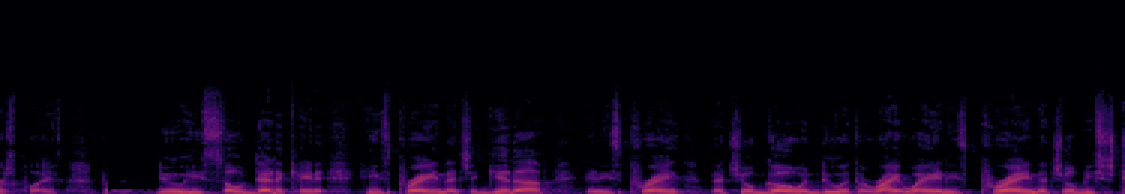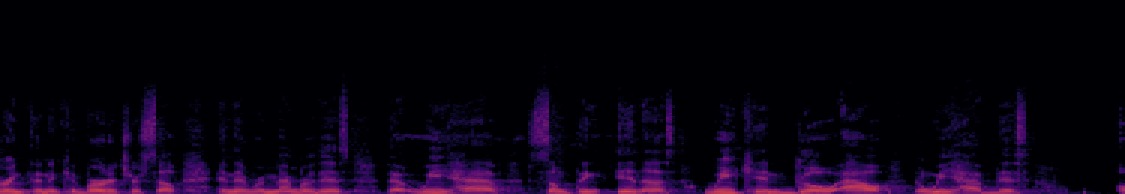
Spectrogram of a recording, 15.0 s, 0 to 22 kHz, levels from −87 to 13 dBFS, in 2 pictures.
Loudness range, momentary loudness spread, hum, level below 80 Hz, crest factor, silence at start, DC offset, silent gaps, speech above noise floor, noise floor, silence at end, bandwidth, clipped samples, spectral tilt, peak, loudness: 3 LU; 10 LU; none; -78 dBFS; 18 dB; 0 s; under 0.1%; none; 26 dB; -66 dBFS; 0 s; 12.5 kHz; under 0.1%; -6 dB/octave; -22 dBFS; -41 LUFS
